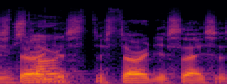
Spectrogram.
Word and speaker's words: stare decisis: of, you'll have to help me with the pronunciation. Stare decisis. Stare decisis.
